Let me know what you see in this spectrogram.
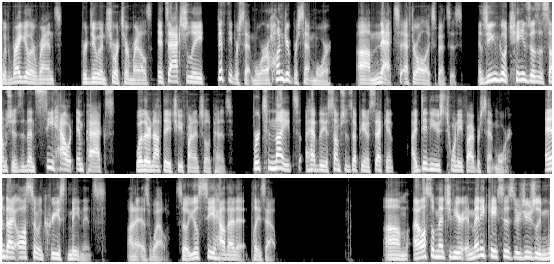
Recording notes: This was a live class recorded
